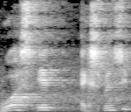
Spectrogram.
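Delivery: pitch rises at the end of expensive. Explaining intonation with an example question: rising pitch on expensive. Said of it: "If you see my voice going up, you are correct".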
